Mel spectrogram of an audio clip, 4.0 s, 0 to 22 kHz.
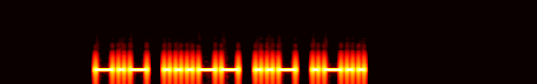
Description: Morse code, heard as a keyed tone, about 28 wpm, 700 Hz. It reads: K3UL
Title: Easy Call Signs - 28wpm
